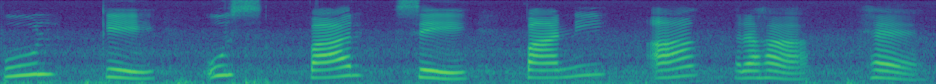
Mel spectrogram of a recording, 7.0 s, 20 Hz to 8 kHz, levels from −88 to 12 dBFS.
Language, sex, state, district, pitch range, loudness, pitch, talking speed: Hindi, female, Bihar, West Champaran, 245-320 Hz, -17 LUFS, 260 Hz, 75 wpm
